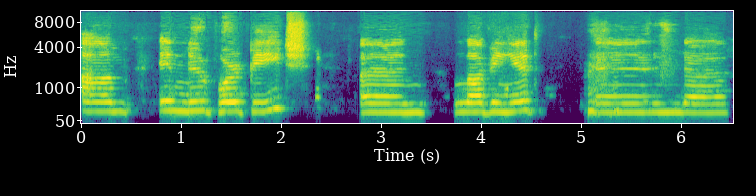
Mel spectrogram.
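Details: Adult woman with aphasia, speech halting and fragmented; aphasia.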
